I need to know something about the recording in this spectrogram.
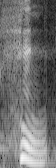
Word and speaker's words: hing: So it's spelled A-S-A-F-E-T-D-I-A. T-I-D-A, sorry, asafoetida, and it, in the Indian language it's called hing, H-I-N-G, which is a lot simpler and easier to remember.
